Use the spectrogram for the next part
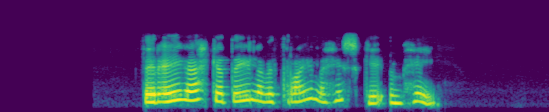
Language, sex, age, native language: Icelandic, female, 30-39, Icelandic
